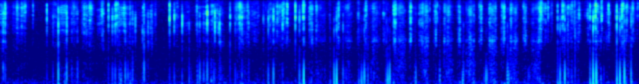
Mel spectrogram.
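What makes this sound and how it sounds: Long acrylic nails scratch a solid blue bar of soap held in the hand. The result is quiet, bright, crisp scratching in dense, rapid strokes, each stopping dead with no ring.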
